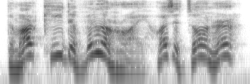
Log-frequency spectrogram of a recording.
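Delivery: host says it emphatically; emphatic. A narrator's reading. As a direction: press the name home. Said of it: "replied La Voisin emphatically".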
